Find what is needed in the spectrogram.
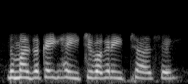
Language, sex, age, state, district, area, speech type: Marathi, female, 18-30, Maharashtra, Nashik, urban, conversation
